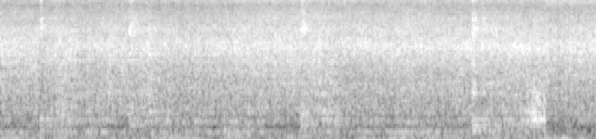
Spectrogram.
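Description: Eggplant and chickpeas roast in an oiled pan with a steady, loud sizzle and hiss throughout, with occasional faint stirring scrapes.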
